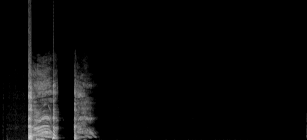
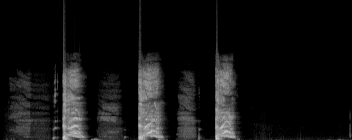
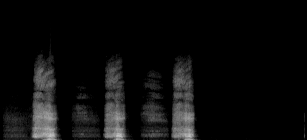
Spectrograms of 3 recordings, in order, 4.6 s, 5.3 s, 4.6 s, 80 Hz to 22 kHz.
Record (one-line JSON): {"cough_length": "4.6 s", "cough_amplitude": 32768, "cough_signal_mean_std_ratio": 0.23, "three_cough_length": "5.3 s", "three_cough_amplitude": 32768, "three_cough_signal_mean_std_ratio": 0.34, "exhalation_length": "4.6 s", "exhalation_amplitude": 31473, "exhalation_signal_mean_std_ratio": 0.31, "survey_phase": "beta (2021-08-13 to 2022-03-07)", "age": "45-64", "gender": "Female", "wearing_mask": "No", "symptom_none": true, "smoker_status": "Never smoked", "respiratory_condition_asthma": true, "respiratory_condition_other": true, "recruitment_source": "REACT", "submission_delay": "1 day", "covid_test_result": "Negative", "covid_test_method": "RT-qPCR", "influenza_a_test_result": "Negative", "influenza_b_test_result": "Negative"}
